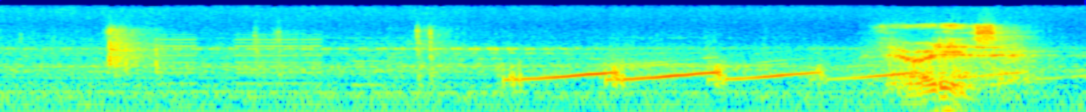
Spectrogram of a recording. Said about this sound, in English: Orbital satellite identification signal. Yes, but that is on the interstellar frequency band.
